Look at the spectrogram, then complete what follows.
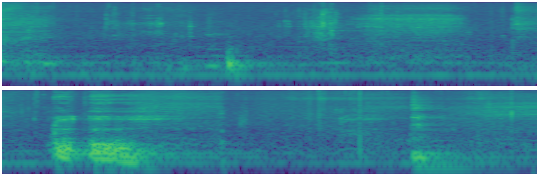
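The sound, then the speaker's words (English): Someone drinks water: a few soft gulps and wet mouth sounds, with a louder cluster of swallows in the middle, over a steady low background hum. “I need another drink of water.”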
